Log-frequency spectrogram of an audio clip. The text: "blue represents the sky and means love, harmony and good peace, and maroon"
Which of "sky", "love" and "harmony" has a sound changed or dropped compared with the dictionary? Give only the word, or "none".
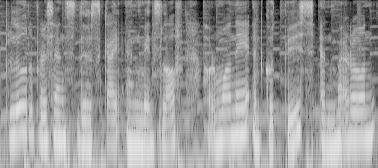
love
